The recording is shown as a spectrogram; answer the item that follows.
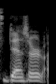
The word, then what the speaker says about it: desert: The arid place desert, on the other hand, has one S and the first syllable is stressed. The noun that means what you deserve, spelled D-E-S-E-R-T with one S, confusingly has the second syllable stressed, just like the word that refers to cake or cookies.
